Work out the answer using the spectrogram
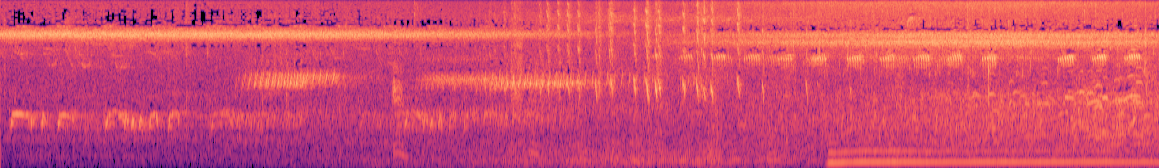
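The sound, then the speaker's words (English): Peaceful daybreak ambience: a continuous high insect and cricket trill blends with frog croaks and scattered bird calls. A steady low drone enters in the second half, all fairly quiet and without voices. “And for so many of you, daybreak sounded really peaceful.”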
